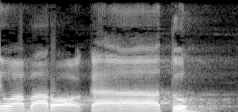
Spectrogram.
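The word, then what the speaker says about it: وبركاته: ওহমা ওরাহমাতুল্লাহ যেন না হয় হবে ওয়ার রহমাতুল্লাহি ওয়াবারাকাতুহ আমরা এটাকে বলে ফেলিার বারকাতুবারকাতু পড়লে বার জবর বার হবে উচ্চারণ হবে ওয়াবার ওয়াবার যেমন 10 11 12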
